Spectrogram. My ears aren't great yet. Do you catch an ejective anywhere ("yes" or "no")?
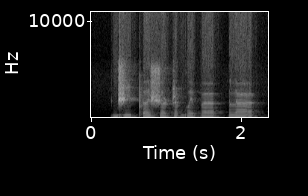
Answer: yes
